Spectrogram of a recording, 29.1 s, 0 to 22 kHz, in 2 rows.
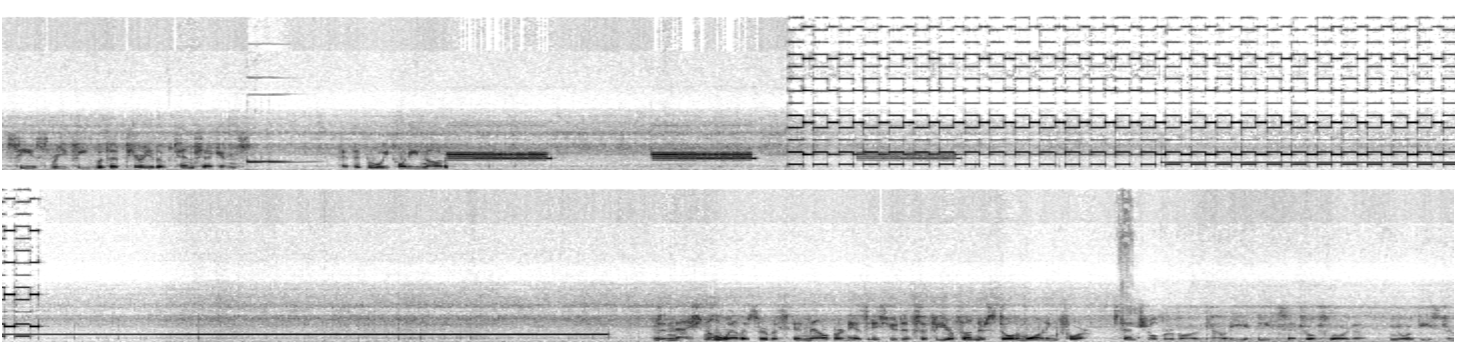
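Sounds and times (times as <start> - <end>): pulsing electronic alarm: 6.5 - 20.6
steady warning alarm tone: 6.5 - 20.6.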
